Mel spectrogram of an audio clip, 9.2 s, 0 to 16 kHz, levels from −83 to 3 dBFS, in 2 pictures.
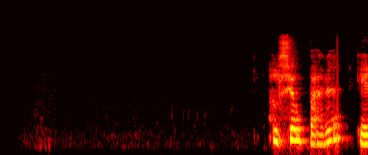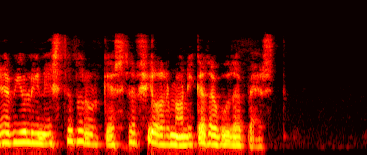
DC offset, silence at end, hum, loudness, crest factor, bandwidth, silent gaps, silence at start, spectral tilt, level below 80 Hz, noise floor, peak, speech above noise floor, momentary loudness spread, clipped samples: under 0.1%; 1.2 s; none; -21 LUFS; 20 dB; 7.8 kHz; none; 3.35 s; -6 dB/octave; -62 dBFS; -73 dBFS; -2 dBFS; 53 dB; 10 LU; under 0.1%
